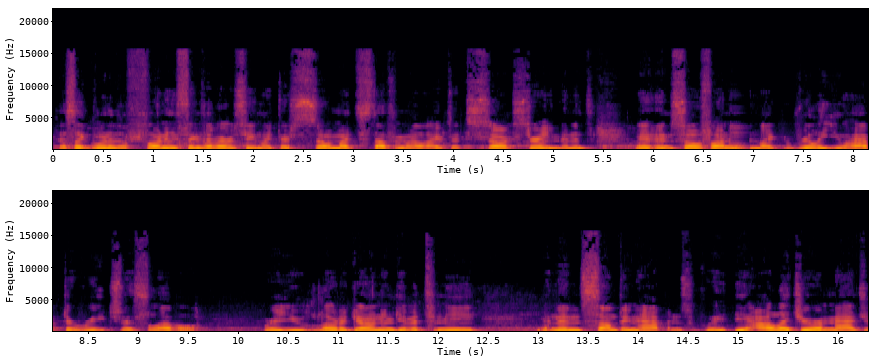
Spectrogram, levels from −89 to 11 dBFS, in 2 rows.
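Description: Lost LE Audio frames break the sound from 6.80 to 6.97 s, a 165 ms gap that fits about 22 frames at 7.5 ms each. The LC3 decoder covers the hole by repeating the last good spectrum with randomised phase signs and turning it down after the first few frames. Any tone becomes a hissy smear that fades toward silence. On a spectrogram the harmonic lines dissolve into a blurred band that dims across the gap. The waveform envelope sags there. Light lossy compression is also present, with at most a faint watery texture on noise and attacks.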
